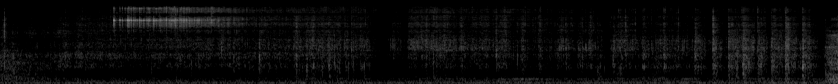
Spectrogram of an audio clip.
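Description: Small plastic zip-lock bag crinkling and tiny resin diamond-painting drills rattling as they are handled and transferred into a clear storage container. Loudest for a second or so starting about a second in, then quieter, irregular handling noise.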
